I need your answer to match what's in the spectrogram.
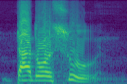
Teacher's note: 大 多 数 or 大 多 数 if you're in the south of China. 大 多 数 da is fourth tone, 多 is 一 声 or first tone, and 数 is also fourth tone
